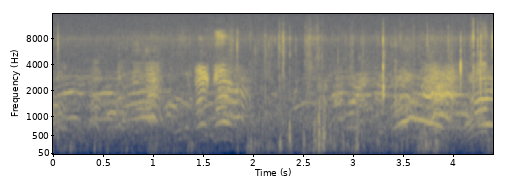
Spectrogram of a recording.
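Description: Players shouting to each other across the field during an Australian football match: a string of short, high, arching calls, loudest near the end.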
